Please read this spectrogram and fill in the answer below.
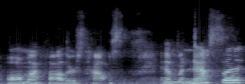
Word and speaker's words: Manasseh: "And Joseph called the name of the firstborn Manasseh, for God, said he, hath made me forget all my toil and all my father's house." And Manasseh in the Hebrew is pronounced Menasseh, and it means causing to forget.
